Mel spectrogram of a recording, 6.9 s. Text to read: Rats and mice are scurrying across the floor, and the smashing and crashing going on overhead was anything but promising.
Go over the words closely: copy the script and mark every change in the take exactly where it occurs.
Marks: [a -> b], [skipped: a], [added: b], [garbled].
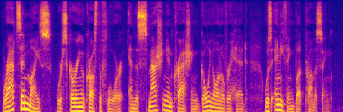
Rats and mice [are -> were] scurrying across the floor, and the smashing and crashing going on overhead was anything but promising.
